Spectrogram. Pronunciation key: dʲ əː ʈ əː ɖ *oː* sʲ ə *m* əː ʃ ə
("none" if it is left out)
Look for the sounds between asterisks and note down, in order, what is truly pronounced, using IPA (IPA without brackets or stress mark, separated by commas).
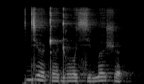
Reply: oː, m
